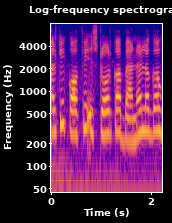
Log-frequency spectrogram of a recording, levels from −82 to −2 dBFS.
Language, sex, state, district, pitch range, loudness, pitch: Hindi, female, Jharkhand, Ranchi, 265-290 Hz, -16 LUFS, 275 Hz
